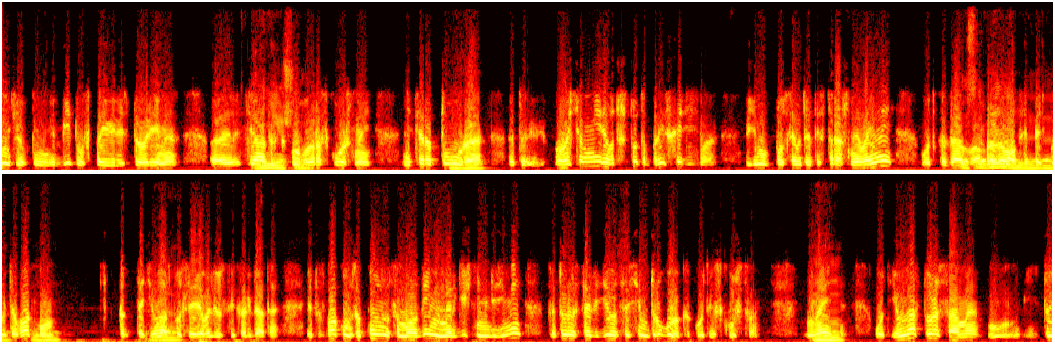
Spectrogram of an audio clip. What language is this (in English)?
Russian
